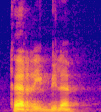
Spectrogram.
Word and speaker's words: terribile: Terribile.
